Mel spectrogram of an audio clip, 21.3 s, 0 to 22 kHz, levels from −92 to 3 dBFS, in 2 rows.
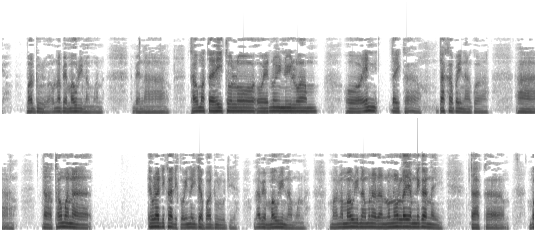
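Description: From the first moment to the end, the speech has nothing above 5.8 kHz and carries two distinct layers of coding damage, the artefacts of two codecs heard together. This points to transcoding between lossy codecs, likely a low-bitrate MP3 pass of around 24 kbit/s followed by a Vorbis re-encode near 27 kbit/s. The second encoder spent its limited bits reproducing the first one's artefacts, added its own, and kept the lower bandwidth limit.

From 0.46 s to 21.14 s, a short click recurs every 1.09 s, about twenty times in all, audible while speech is present. These are likely clock drift buffer slips. Two devices run on clocks that disagree by roughly 150 ppm, so the buffer between them slowly drifts until a handful of samples is dropped or repeated. Each correction breaks the waveform's continuity and is heard as a tick at a steady interval.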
